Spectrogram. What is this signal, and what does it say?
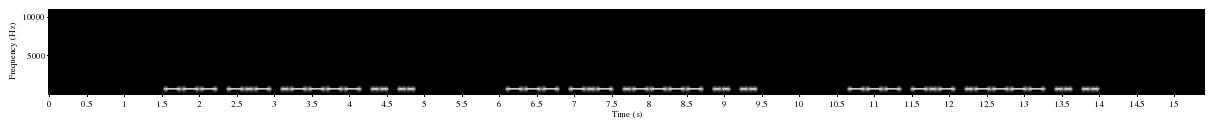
Morse code, heard as a keyed tone, about 20 wpm, 700 Hz. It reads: OK1II OK1II OK1II
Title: DXCC-100 Call Signs - 5 Characters - Repeated 3x - 20wpm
